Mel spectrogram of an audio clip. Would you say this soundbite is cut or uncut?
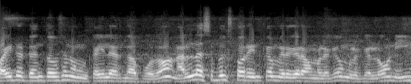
uncut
